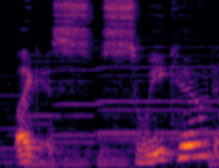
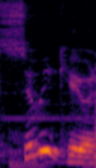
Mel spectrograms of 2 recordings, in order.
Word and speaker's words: Suicune: Honestly, sometimes I ignore the way people mispronounce certain Pokemon because sometimes they do it intentionally to bait a reaction. Yeah, definitely. Suicune is one where I hear people still call it Suicune, and I'm like, what?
